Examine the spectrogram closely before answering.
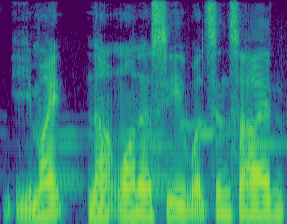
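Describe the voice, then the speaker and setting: A man's voice: medium pitch, steady tone, normal speed, gravelly, mellow. A man talking casually as a podcast guest, telling stories in an informal, opinionated way. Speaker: podcast guest, audio drama creator. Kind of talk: casual interview chat.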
